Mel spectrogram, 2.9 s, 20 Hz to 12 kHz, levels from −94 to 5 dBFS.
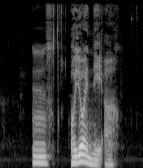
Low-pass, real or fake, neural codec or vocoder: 10.8 kHz; real; none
